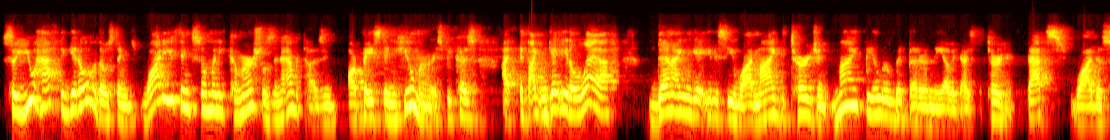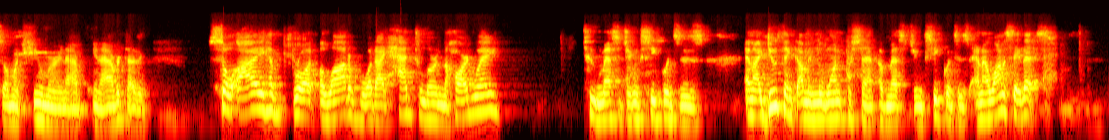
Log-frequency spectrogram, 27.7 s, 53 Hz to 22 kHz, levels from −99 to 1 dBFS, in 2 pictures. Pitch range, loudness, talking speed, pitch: 130-195 Hz, -19 LUFS, 210 wpm, 150 Hz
